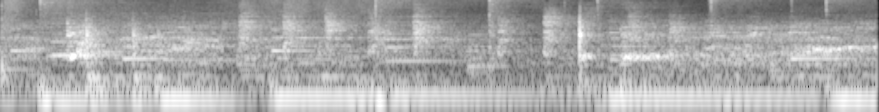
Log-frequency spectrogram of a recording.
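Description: Background music with a heavy bass line and a steady drum beat.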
